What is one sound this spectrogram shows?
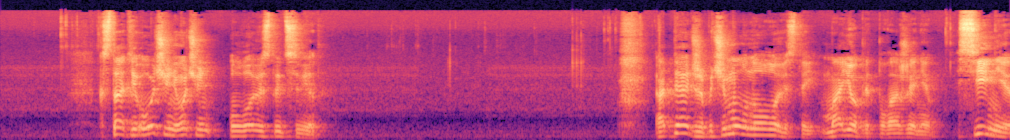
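A man speaks calmly close to the microphone, in short bursts with pauses.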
